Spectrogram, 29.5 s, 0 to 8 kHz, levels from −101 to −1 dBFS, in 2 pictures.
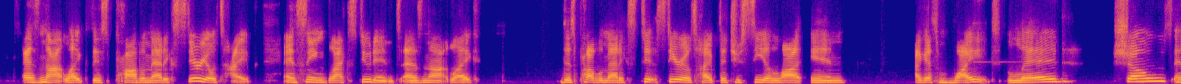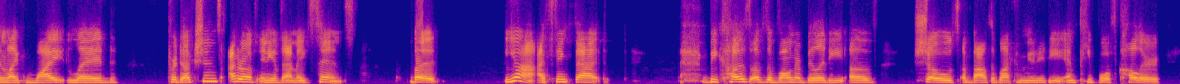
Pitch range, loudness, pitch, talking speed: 180-235 Hz, -21 LUFS, 195 Hz, 125 wpm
